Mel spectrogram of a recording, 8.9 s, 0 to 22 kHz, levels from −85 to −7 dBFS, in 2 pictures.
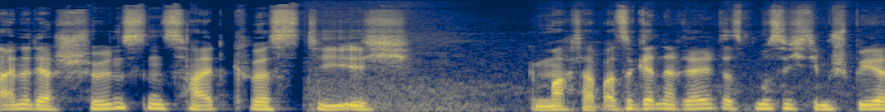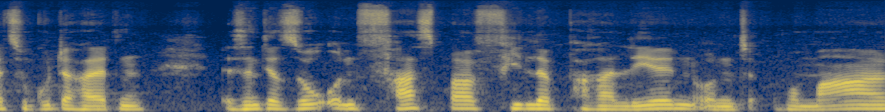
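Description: Around 1.5 s the room noise jumps, and the noise suppressor catches up late: from 1.51 to 2.41 s the noise leaks through, then sinks by about 11 dB.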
